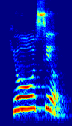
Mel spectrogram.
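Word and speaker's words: 교실: Nah, huruf real ini kalau berada di akhir suku kata, bacanya adalah L ya. Jadi dibaca sil, gyosil.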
